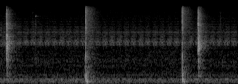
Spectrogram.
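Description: Sharp static ticks in a Pioneer CT-F950 cassette deck's audio in play mode, three about a second apart over a faint steady hiss. It is the deck's intermittent static tick fault at its worst, which the owner puts down to static buildup and poor earthing.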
